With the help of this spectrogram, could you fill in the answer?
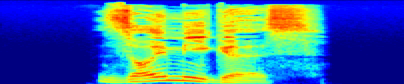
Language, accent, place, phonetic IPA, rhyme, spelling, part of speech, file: German, Germany, Berlin, [ˈzɔɪ̯mɪɡəs], -ɔɪ̯mɪɡəs, säumiges, adjective, De-säumiges.ogg
- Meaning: strong/mixed nominative/accusative neuter singular of säumig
